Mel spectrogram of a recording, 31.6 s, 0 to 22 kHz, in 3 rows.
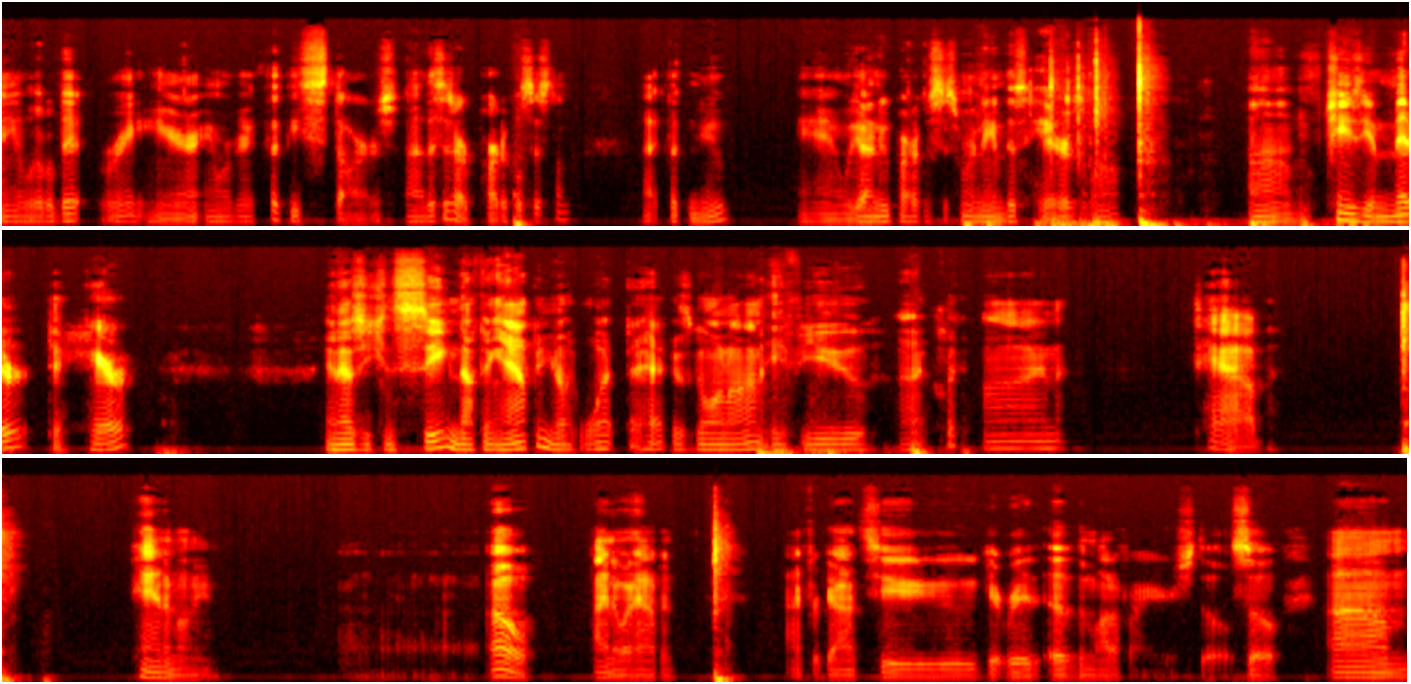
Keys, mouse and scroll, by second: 0.3-21.1 drag, 21.1 Tab, 26.5 Tab.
